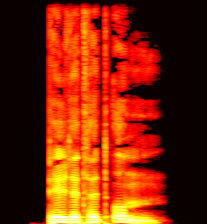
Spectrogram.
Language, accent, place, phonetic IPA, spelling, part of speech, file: German, Germany, Berlin, [ˌbɪldətət ˈʊm], bildetet um, verb, De-bildetet um.ogg
- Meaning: inflection of umbilden: 1. second-person plural preterite 2. second-person plural subjunctive II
